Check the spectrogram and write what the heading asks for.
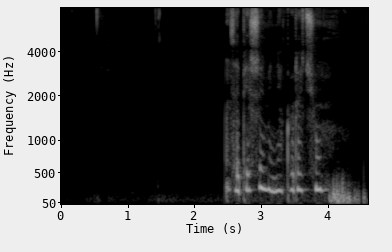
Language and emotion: Russian, sad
